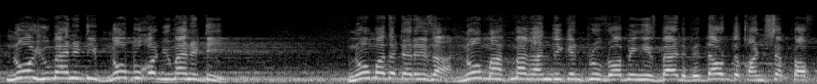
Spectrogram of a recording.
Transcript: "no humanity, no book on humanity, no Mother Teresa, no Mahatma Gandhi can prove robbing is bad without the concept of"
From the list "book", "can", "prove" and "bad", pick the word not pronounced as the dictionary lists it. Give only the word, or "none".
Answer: none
